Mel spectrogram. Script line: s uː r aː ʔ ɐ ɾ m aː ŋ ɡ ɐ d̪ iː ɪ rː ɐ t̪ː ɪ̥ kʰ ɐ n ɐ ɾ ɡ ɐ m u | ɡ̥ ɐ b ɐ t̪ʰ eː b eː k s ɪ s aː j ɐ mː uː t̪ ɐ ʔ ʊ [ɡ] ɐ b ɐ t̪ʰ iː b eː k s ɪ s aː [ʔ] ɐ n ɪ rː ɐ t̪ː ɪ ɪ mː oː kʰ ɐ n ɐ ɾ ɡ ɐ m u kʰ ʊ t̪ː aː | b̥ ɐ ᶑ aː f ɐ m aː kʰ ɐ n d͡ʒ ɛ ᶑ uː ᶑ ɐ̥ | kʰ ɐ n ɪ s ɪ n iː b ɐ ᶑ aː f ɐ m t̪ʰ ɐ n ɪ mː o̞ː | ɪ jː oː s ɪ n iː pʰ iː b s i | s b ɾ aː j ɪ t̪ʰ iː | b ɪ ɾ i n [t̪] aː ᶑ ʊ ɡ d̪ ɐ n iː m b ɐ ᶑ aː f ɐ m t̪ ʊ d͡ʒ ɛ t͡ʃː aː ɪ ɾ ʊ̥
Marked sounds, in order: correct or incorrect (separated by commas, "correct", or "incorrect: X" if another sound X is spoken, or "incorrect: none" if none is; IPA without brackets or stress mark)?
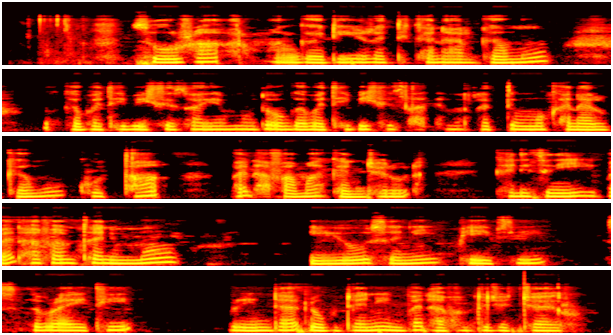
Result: correct, incorrect: k, incorrect: d̪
